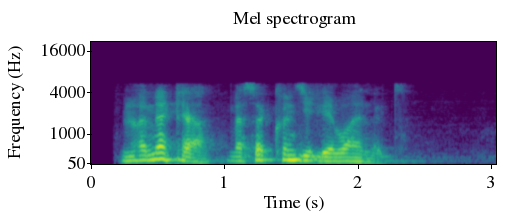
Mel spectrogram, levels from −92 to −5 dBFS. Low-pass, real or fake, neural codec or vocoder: 5.4 kHz; fake; codec, 24 kHz, 1.5 kbps, HILCodec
